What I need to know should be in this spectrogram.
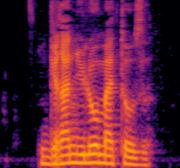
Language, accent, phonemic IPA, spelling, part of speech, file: French, France, /ɡʁa.ny.lɔ.ma.toz/, granulomatose, noun, LL-Q150 (fra)-granulomatose.wav
- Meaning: granulomatosis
